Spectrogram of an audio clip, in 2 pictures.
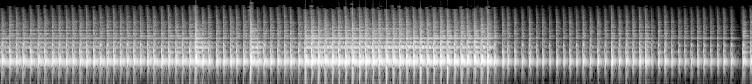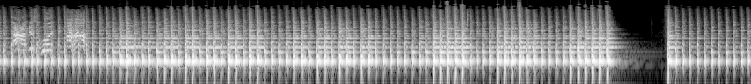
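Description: Marching snare drum played in fast, even continuous strokes, the drum ringing at a steady pitch under the strokes. The playing turns softer for a few seconds in the middle, then loud again, and breaks off for about a second near the end.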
